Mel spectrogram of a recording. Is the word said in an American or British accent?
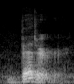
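American. It has an American accent with a flapped T. "if you can pronounce English like an American"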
